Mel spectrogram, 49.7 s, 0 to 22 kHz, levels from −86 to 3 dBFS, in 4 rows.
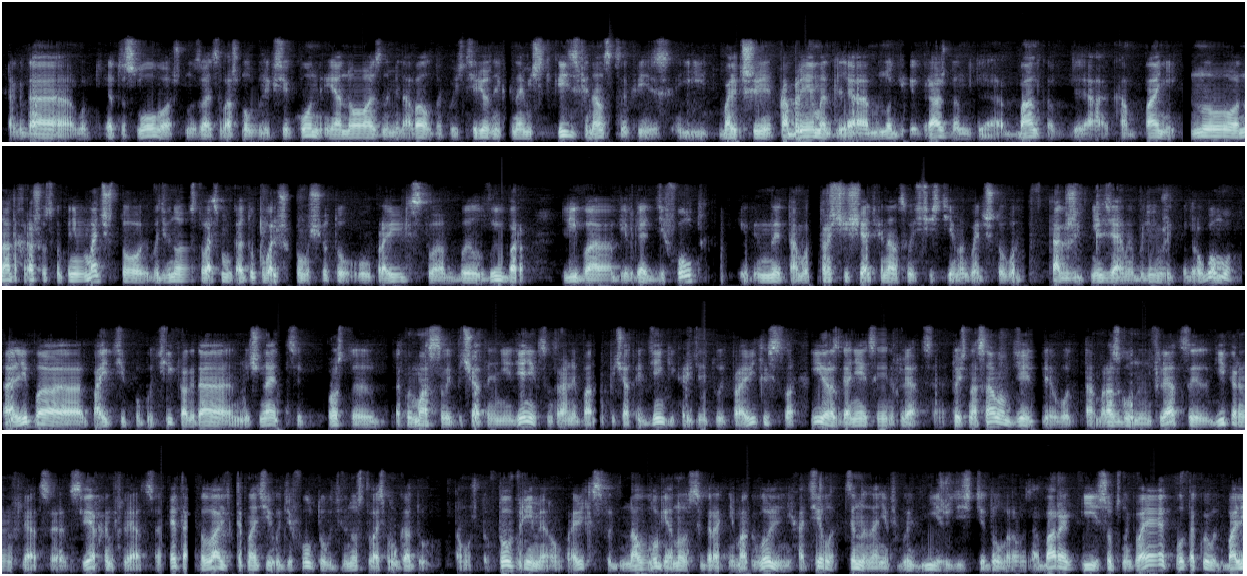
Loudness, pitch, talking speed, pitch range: -19 LUFS, 85 Hz, 160 wpm, 70-95 Hz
